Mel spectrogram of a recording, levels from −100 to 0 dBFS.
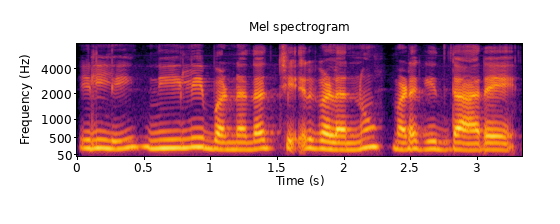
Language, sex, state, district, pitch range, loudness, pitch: Kannada, female, Karnataka, Bangalore, 185-225 Hz, -15 LUFS, 210 Hz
